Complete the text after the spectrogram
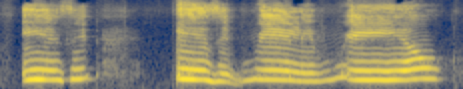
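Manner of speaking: very high, very slow, patronizing, drawn-out mocking tone. Retelling Dorit mocking Sutton, imitating Dorit's condescending mockery. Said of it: "in a conde- condescending tone mocking Sutton".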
